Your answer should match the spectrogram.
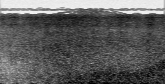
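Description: Synthesized whoosh sound effect for an animated logo: a swelling rush of noise over a low rumble, with a sweep that rises in pitch from about halfway through.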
